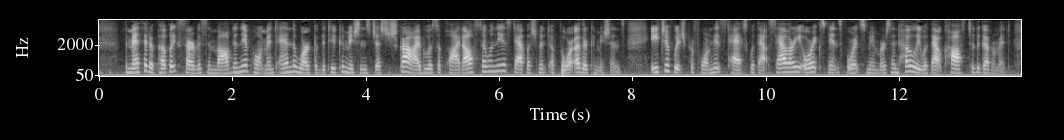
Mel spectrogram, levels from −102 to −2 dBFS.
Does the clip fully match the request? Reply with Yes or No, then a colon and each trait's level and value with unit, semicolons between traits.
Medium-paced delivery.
No: fast, 210 wpm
